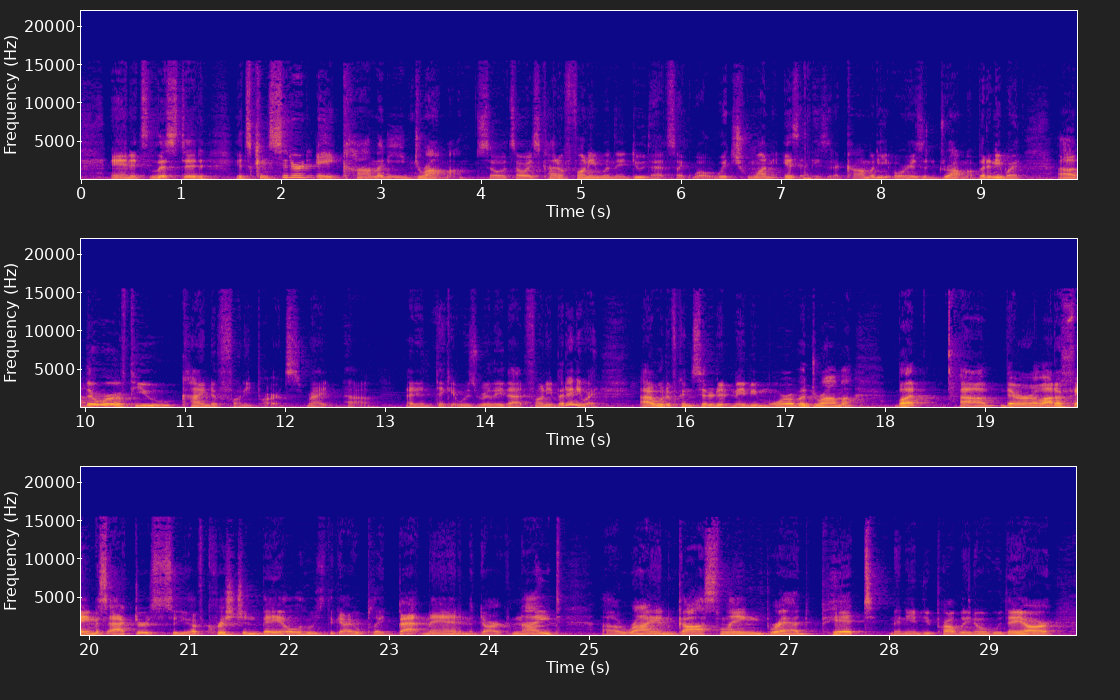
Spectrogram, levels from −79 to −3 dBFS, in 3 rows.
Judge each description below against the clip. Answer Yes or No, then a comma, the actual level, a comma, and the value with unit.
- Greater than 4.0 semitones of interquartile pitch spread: No, average, 3.5 semitones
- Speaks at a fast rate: Yes, fast, 210 wpm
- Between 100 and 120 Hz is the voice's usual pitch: Yes, low, 110 Hz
